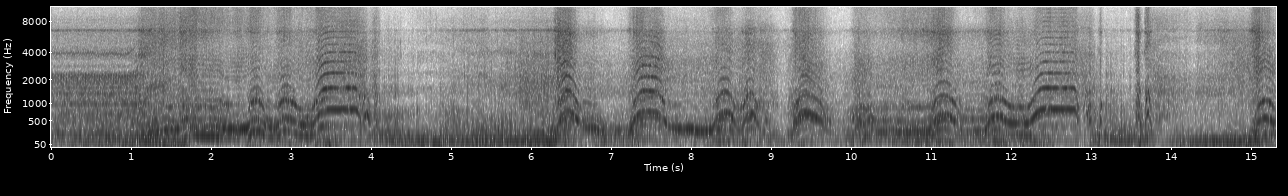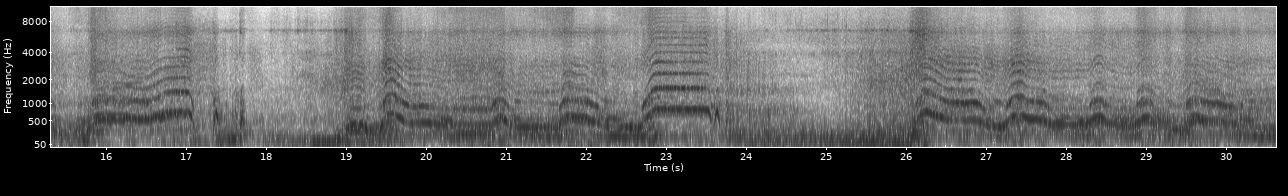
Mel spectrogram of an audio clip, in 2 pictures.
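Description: Six-inch FPV quadcopter's F80 2200KV brushless motors and propellers whining as it takes off and flies. The sound throttles up suddenly at the start, then the pitch keeps rising and falling with the throttle, with a few brief dips in loudness midway. It is heard from the quad's onboard camera.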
